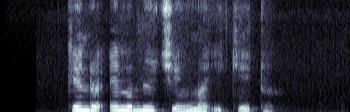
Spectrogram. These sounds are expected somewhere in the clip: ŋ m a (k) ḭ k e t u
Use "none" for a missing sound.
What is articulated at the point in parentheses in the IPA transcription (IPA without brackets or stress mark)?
ʔ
